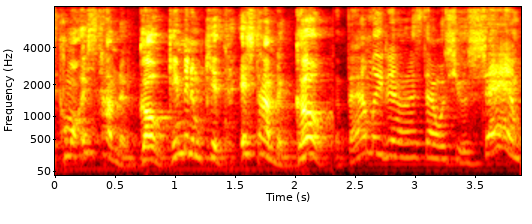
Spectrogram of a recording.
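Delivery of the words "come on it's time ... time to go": loud and higher, pushy commands; aggressive demand. Retold or imitated. Lindsay demanding the refugee mother's kids, aggressive and loud. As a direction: bark it at the mother. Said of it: "getting aggressive".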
